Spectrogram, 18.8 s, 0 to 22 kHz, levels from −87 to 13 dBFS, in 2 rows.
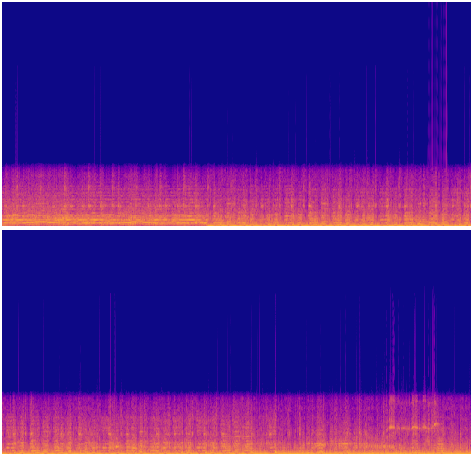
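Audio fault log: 8.52–8.90 s, robotic sound from repeated short buffers. The sound turns into a rigid, metallic buzz fixed at 100 Hz. It still loosely tracks the underlying audio. The likely cause is starved playback looping a 10 ms slice, so most of the real material is skipped.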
